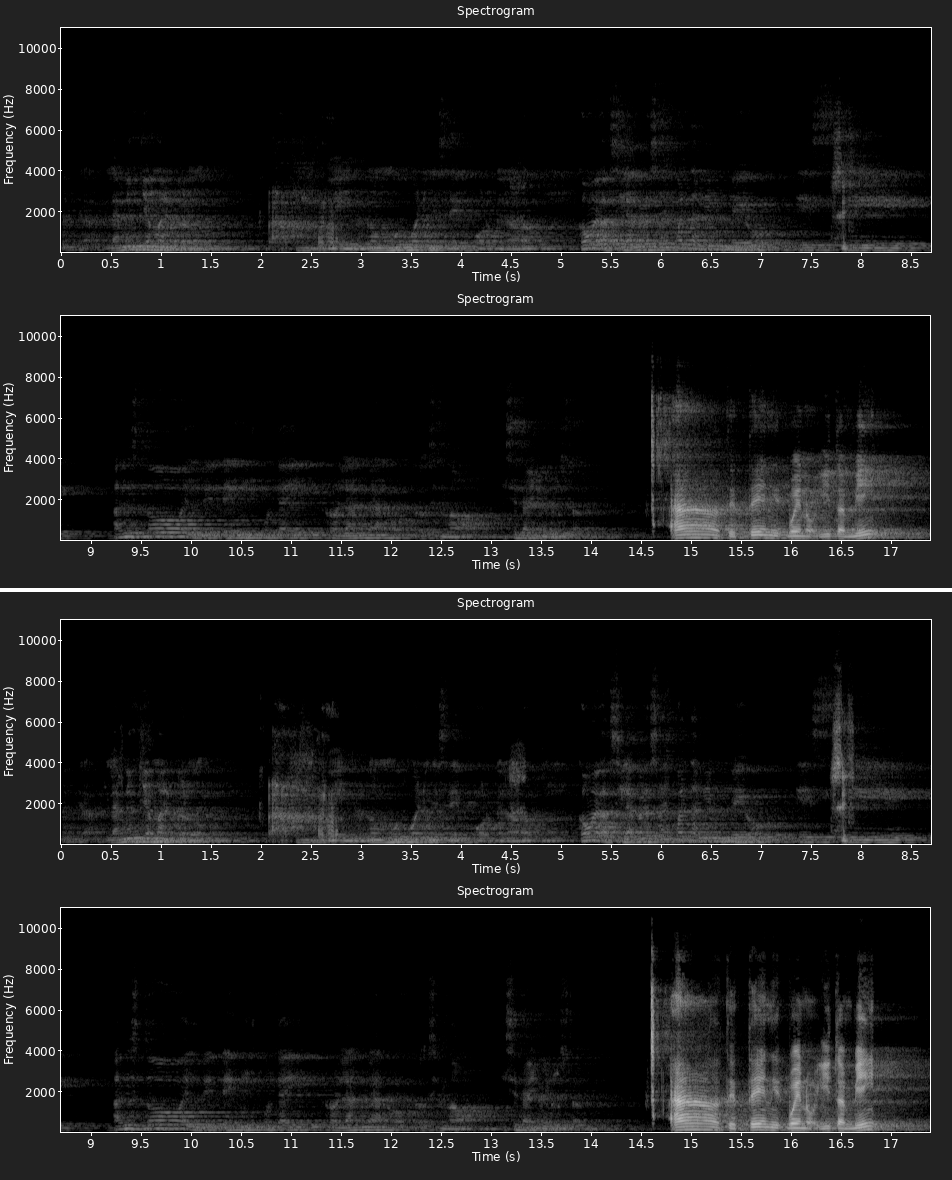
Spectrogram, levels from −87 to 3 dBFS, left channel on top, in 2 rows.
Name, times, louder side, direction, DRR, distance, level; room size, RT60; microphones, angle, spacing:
voice 1, 0.2-1.5 2.3-7.1 7.3-8.5 9.2-12.8 13.1-13.9, equal, 15° right, -1 dB, 5.8 m, -51 dB
voice 2, 2.1-2.5 7.7-7.9 14.8-16.8, right 5 dB, 80° right, 11 dB, 0.9 m, -31 dB
23.5 x 22.5 x 9.4 m, 2.3 s
head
